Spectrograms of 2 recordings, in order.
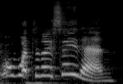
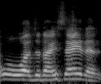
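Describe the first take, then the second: First: It sounds like a sincere, genuinely curious question. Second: It sounds accusing, like trying to catch someone out.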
